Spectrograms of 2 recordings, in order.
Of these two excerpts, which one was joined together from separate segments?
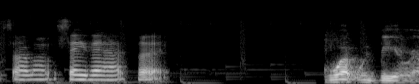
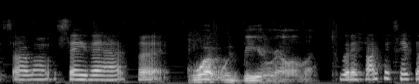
second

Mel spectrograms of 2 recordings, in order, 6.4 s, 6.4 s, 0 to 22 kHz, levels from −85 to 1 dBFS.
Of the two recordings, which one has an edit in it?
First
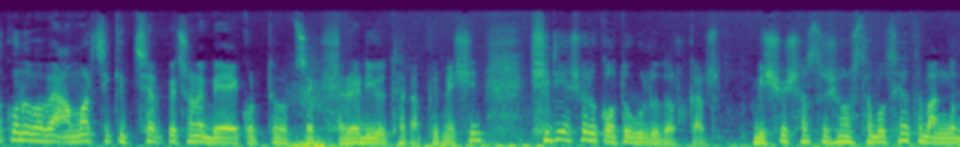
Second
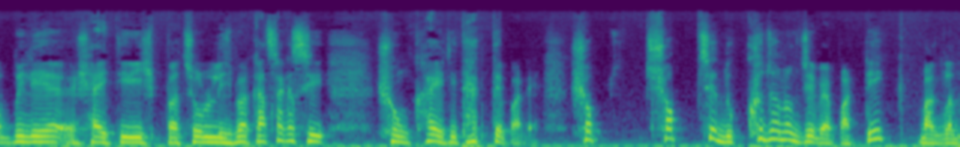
first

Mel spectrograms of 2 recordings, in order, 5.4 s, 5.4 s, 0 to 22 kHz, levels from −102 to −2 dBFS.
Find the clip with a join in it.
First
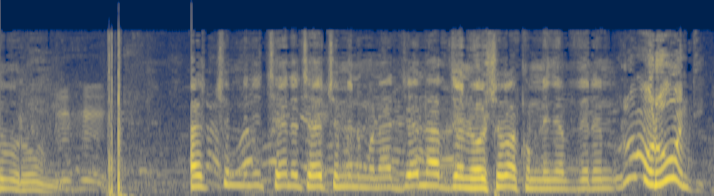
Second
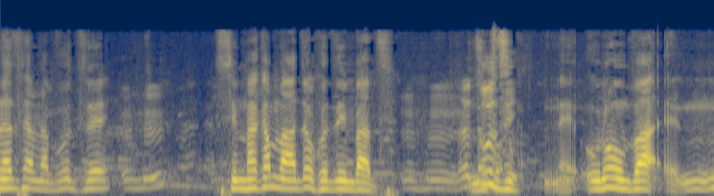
first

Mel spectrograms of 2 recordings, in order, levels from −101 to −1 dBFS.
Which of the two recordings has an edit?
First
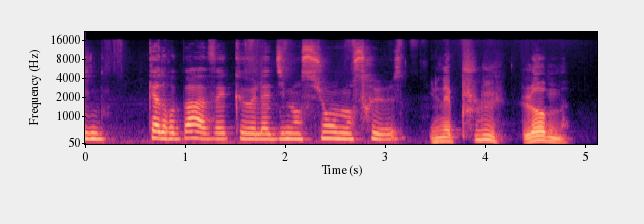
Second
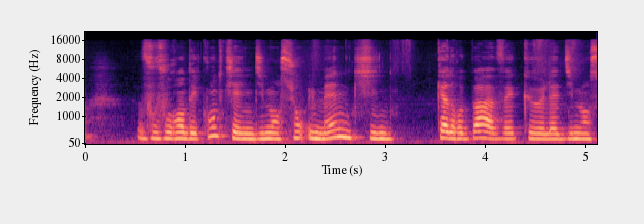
first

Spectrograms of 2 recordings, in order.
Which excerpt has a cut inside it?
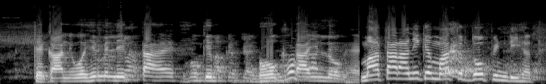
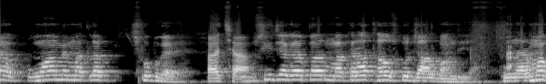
first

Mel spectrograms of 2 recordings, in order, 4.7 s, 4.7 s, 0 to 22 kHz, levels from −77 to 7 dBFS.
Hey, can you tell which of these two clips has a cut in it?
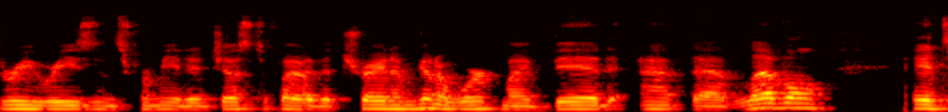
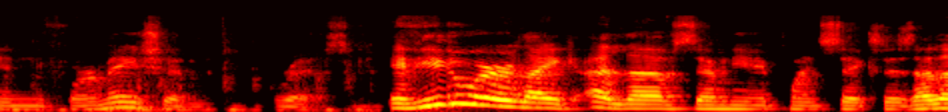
second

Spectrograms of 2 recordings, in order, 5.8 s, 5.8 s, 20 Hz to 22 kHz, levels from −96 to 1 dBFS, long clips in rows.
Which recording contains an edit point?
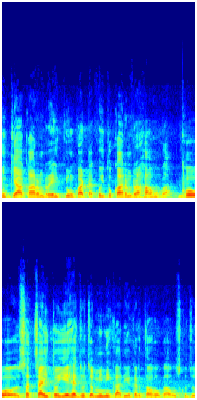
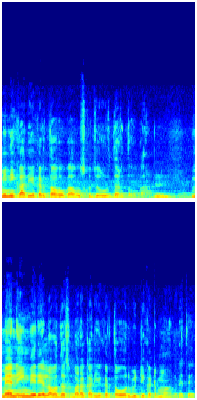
first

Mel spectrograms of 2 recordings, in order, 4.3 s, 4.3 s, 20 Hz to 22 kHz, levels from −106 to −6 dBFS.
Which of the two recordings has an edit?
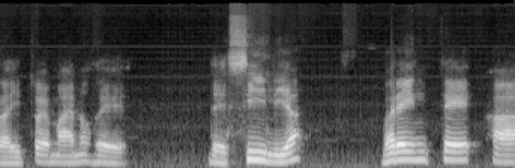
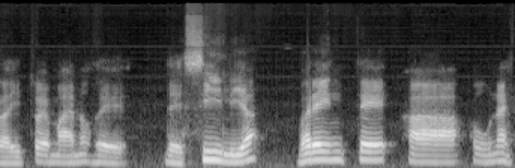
second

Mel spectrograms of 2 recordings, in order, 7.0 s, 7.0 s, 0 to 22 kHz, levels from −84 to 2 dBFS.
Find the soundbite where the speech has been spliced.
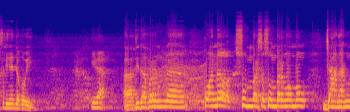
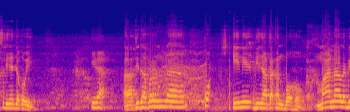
second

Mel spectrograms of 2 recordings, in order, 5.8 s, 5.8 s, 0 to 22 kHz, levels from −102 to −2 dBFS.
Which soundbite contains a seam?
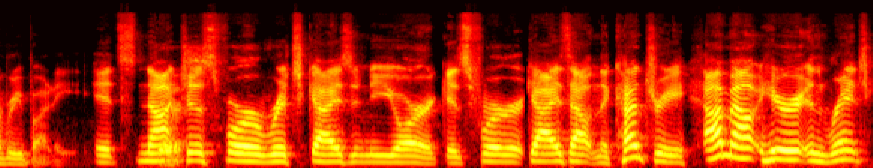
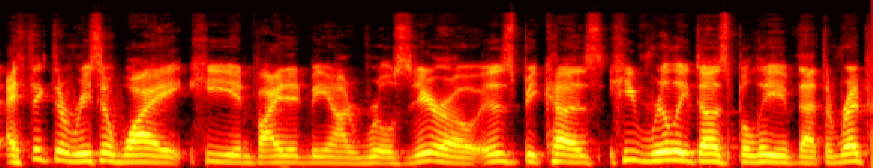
first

